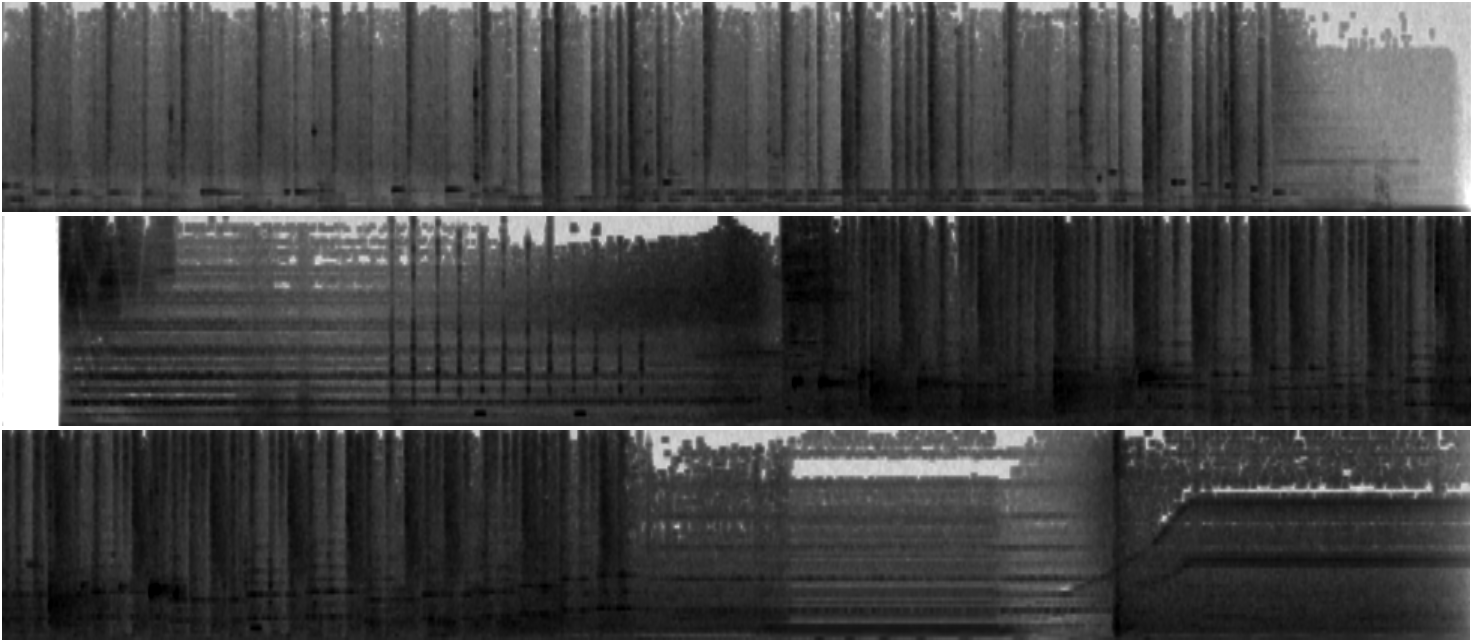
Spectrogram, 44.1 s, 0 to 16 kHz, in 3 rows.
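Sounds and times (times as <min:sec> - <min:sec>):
sports broadcast intro music: 0:21.3 - 0:44.0
throbbing bass pulses: 0:37.0 - 0:39.4
low drone: 0:37.1 - 0:44.0.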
